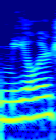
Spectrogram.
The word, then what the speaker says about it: Meiller: That's The Larry Mealer Show. And Mealer is spelled M-E-I-L-L-E-R, as someone with a difficult to spell last name myself.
